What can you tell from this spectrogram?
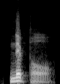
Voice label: "nipple", American

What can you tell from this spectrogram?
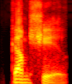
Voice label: "gumshoe", American

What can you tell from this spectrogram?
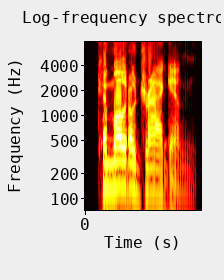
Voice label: "komodo dragon", American

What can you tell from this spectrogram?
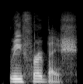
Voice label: "refurbish", American

